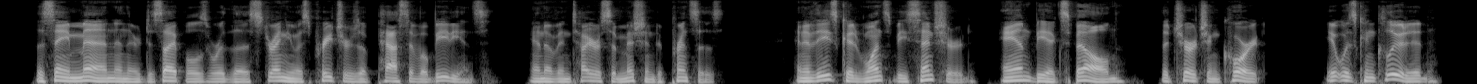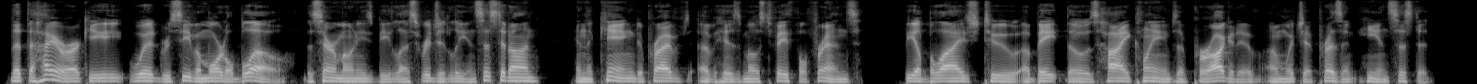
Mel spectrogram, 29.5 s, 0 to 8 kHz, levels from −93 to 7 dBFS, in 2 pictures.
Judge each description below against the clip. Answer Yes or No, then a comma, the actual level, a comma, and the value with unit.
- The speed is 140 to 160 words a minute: Yes, average, 150 wpm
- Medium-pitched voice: No, low, 105 Hz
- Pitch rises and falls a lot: No, average, 3.7 semitones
